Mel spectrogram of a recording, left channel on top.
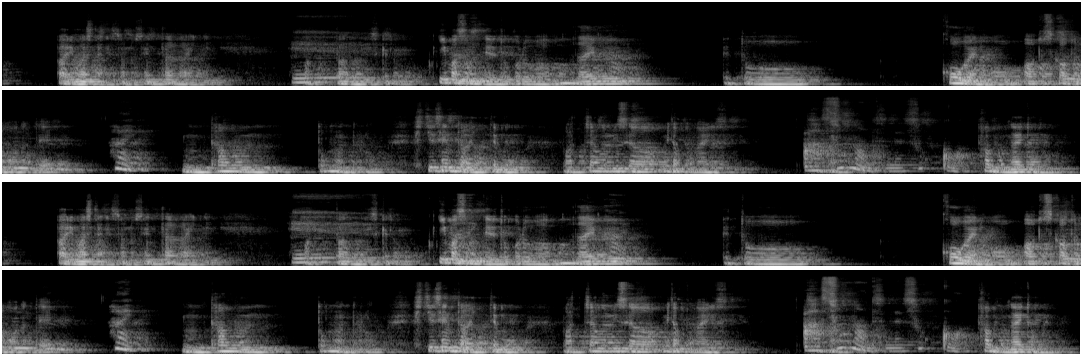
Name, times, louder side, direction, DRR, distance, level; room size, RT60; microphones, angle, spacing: voice 1, 0.5-2.5 3.0-4.1 4.4-6.3 7.2-8.1 9.4-11.3 12.6-13.6 13.9-18.2 18.9-19.2 20.5-21.4, equal, 25° right, 4 dB, 5.0 m, -23 dB
voice 2, 2.9-3.8 4.5-4.6 6.1-6.2 10.6-11.5 11.9-12.1 18.8-20.4, right 1 dB, 55° right, 2 dB, 2.7 m, -28 dB
27.5 x 21.0 x 7.6 m, 0.63 s
head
